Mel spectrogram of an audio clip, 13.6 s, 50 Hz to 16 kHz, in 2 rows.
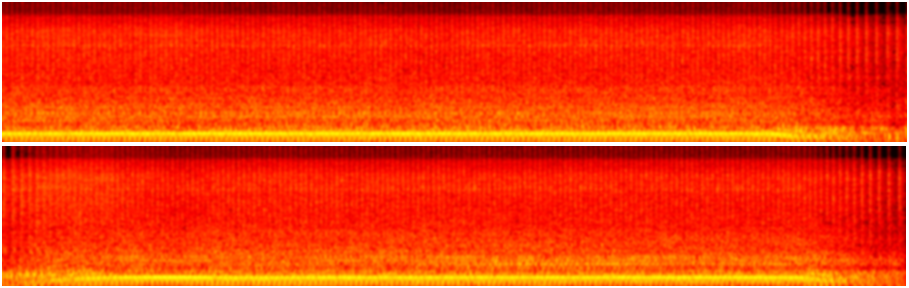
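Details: Small single-cylinder engine after valve lapping and reassembly, primed twice: better compression, starts on one pull instead of 3–4; steady even drone about four beats a second, two brief dips that recover, no raw fuel smell; normal running.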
